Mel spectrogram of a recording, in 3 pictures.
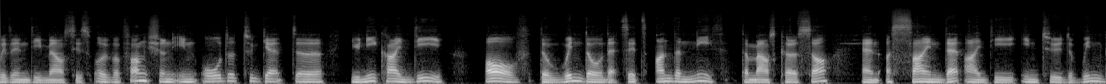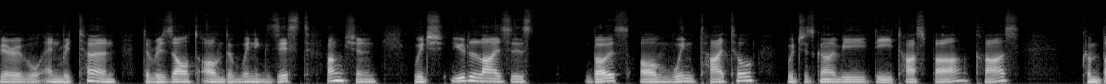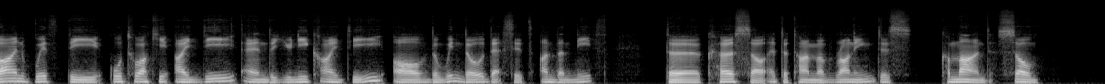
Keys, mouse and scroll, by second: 16.1 click, 21.8 click, 24.4 click, 30.7 click, 32.2 scroll up 1.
